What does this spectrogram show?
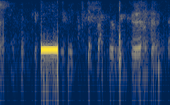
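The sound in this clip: A telephone ringback tone sounds once as a single short, steady beep while a call to a bank customer goes through. Talking follows after it.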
